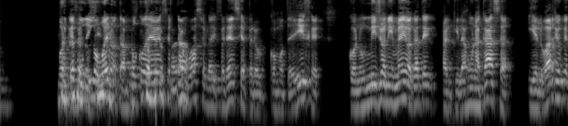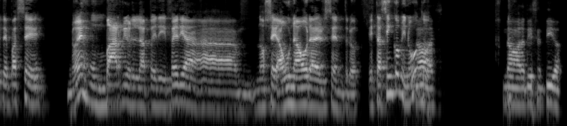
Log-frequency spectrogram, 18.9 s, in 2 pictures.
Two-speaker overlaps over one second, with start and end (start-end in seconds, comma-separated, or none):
1.0-3.7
